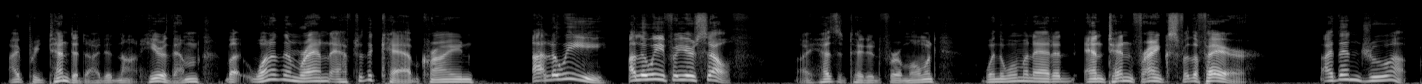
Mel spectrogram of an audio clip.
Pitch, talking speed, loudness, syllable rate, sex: 135 Hz, 175 wpm, -22 LUFS, 4.5 syllables/s, male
